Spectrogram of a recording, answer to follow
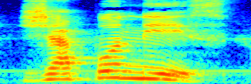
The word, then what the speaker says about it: japonês: é mais forte aí coloquei um exemplo japonês ó é a última é a última sílaba mais forte da palavra paroxítona quando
